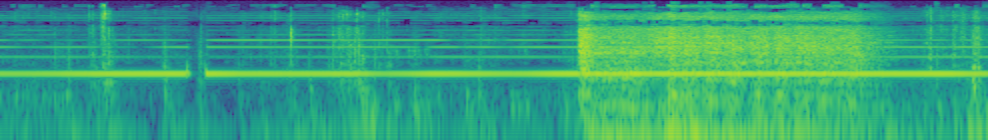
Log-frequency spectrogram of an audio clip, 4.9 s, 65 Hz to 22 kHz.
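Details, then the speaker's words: 1995 GMC Z71 truck cranks steadily with even beat but never starts, after new starter, battery, positive cable and alternator cable; fuel pump confirmed running by jumping relay pins, so cause still unknown. "So, it didn't start. Okay, I'm just about there. But I do know I do know the fuel pump works cuz I can hear it."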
